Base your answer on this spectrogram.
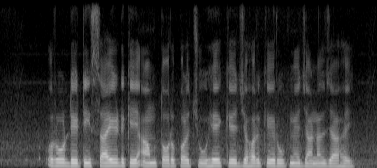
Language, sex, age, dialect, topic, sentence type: Magahi, male, 25-30, Western, agriculture, statement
